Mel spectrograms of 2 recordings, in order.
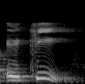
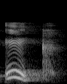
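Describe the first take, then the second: First: A vowel is sounded after the k. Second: The word ends on the k sound. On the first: The speaker calls it wrong. "or A key" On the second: The speaker calls it right. "We say ache"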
